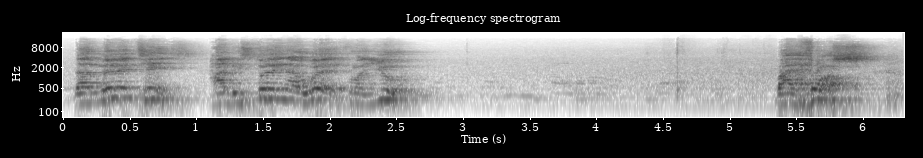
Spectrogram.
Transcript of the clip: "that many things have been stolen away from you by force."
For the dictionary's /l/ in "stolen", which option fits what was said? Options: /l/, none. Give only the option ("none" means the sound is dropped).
none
